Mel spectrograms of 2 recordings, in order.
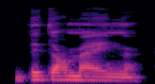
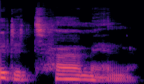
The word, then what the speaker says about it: determine: un vrai péché mignon vous avez tendance pour traduire déterminé à dire determine et ce n'est que determine qu' va falloir dire on reprend et on le décompose d ta men plus rapidement deten dernière fois deten même chose ici vous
